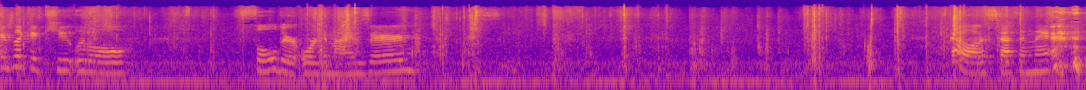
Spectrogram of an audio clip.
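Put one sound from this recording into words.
Plastic folders rustle and tap as they are handled.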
